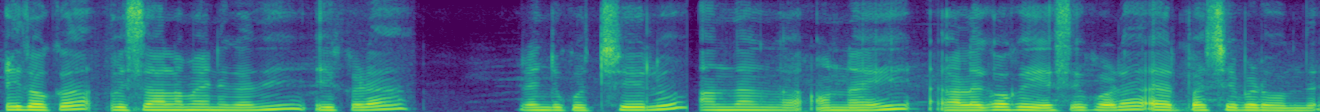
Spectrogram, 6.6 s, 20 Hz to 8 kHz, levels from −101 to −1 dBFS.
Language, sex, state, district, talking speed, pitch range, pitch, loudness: Telugu, female, Andhra Pradesh, Visakhapatnam, 135 wpm, 185-220 Hz, 200 Hz, -17 LUFS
